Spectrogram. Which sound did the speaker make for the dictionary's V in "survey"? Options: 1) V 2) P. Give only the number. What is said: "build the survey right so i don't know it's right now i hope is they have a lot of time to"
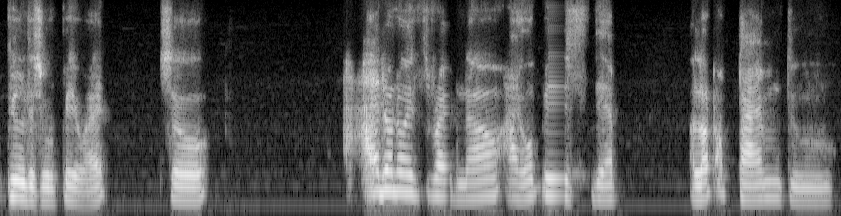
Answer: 2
